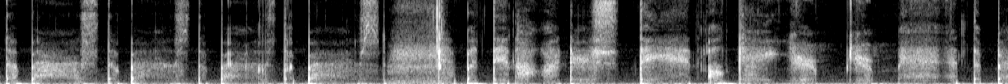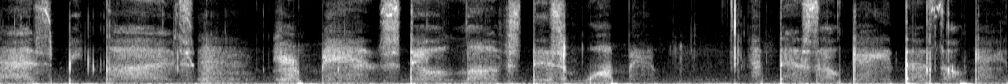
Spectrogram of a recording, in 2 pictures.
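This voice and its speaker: A young woman from Texas whispering an ASMR storytime through cupped hands close to the mic, sometimes repeating phrases over and over. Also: poor audio. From small town in Texas, United States. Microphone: close ASMR mic, hands cupped around it.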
